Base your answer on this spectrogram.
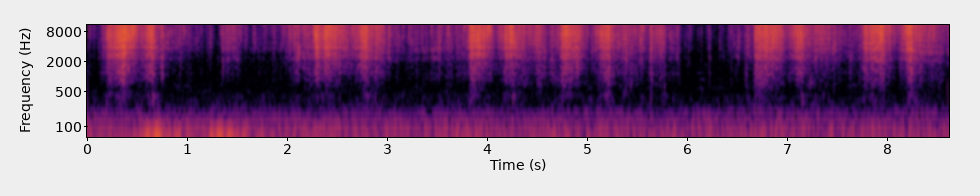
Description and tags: creapy spider steps made with a plastic bag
